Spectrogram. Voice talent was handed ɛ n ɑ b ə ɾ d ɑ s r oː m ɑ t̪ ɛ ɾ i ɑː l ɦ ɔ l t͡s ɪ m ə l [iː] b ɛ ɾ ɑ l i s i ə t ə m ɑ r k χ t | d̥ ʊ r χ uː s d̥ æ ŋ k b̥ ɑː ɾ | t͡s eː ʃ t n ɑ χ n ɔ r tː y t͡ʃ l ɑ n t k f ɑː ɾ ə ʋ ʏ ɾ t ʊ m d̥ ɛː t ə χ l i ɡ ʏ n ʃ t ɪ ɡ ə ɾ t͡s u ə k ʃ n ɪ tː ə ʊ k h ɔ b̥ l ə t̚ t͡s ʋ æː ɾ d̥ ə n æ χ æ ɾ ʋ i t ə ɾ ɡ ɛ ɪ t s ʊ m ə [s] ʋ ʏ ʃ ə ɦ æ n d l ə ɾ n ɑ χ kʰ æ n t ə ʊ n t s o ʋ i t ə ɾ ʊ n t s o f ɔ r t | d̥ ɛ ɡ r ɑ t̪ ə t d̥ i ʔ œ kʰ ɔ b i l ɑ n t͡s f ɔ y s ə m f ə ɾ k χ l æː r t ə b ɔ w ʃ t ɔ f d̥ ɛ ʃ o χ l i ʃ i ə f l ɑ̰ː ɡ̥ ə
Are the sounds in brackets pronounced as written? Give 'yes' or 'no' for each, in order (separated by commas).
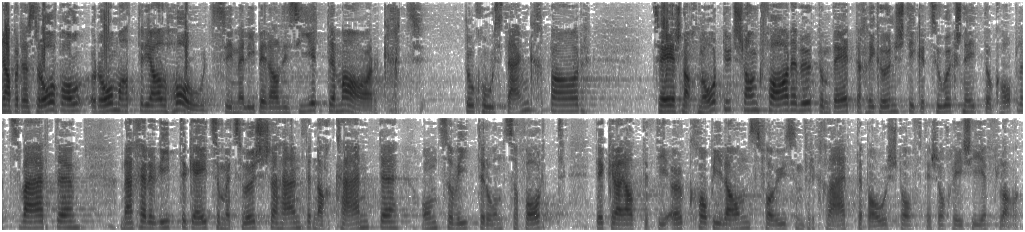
no, no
